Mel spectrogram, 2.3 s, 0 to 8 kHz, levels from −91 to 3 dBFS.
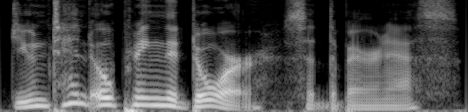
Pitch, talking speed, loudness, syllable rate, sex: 140 Hz, 230 wpm, -17 LUFS, 6.4 syllables/s, male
